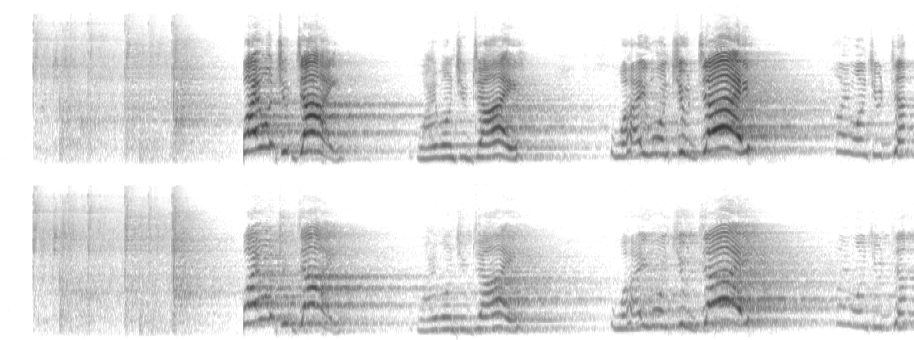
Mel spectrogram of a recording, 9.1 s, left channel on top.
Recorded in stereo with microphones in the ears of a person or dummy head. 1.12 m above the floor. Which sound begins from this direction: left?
A shout, at 2.4 s.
